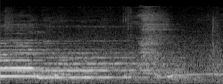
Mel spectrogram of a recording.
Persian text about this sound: مثلا یه ساز اینجاست که اسمش سنتوره. سنتور جان میشه به بچه ها سلام کنی؟ گوش بدی؟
